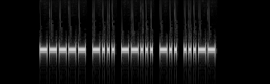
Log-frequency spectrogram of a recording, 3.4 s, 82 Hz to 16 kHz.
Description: Morse code, heard as a keyed tone, about 41 wpm, 690 Hz. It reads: 0B7D3
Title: Code Groups - 5 Letter:Numbers - 40wpm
